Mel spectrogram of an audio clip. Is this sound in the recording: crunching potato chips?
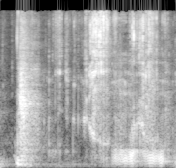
yes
